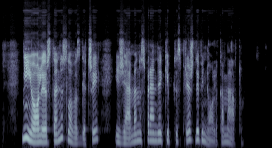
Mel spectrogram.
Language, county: Lithuanian, Vilnius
